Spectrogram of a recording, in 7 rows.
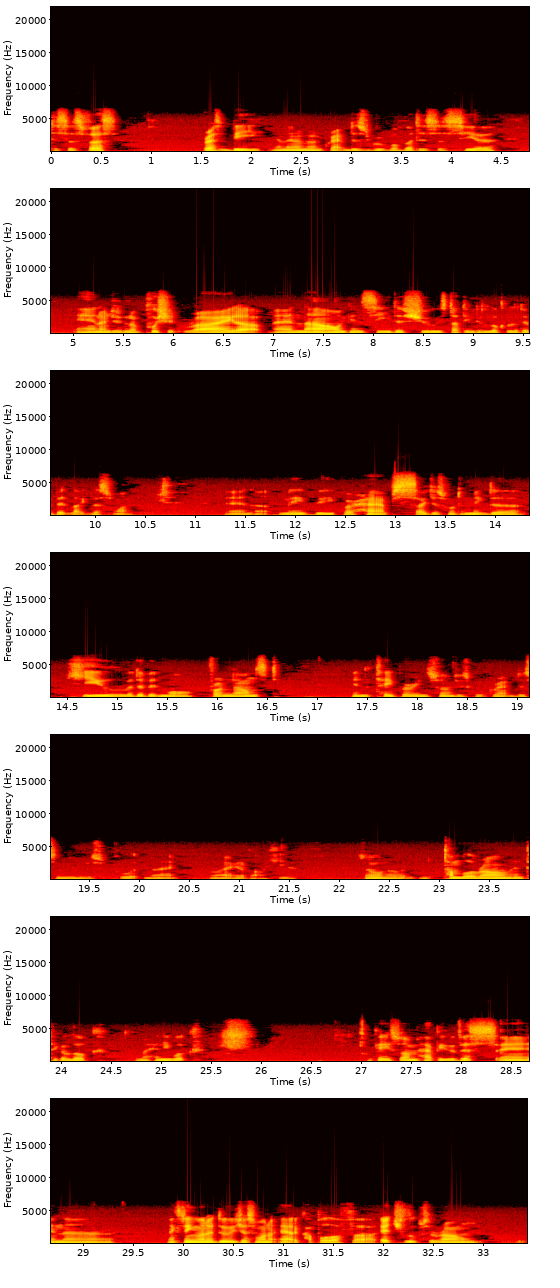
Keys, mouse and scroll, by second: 1.5 b, 2.4-7.9 drag, 10.6-11.4 scroll up 1, 11.4-12.3 scroll down 1, 12.3 typing, 14.8-15.5 typing, 16.9-17.6 typing, 17.6-21.9 drag, 21.9 middle click, 23.2 scroll up 1, 23.4 middle click, 25.5 scroll up 1, 25.7 middle click, 26.4 scroll up 1, 26.6-27.1 scroll down 1, 27.1-28.1 middle drag, 30.3 middle click.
